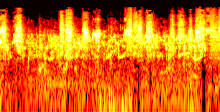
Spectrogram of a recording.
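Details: Loud, dense budgerigar warble sung to encourage the female to mate, a nonstop stream of scratchy chirps, clicks and squeaky notes tumbling rapidly over one another.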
